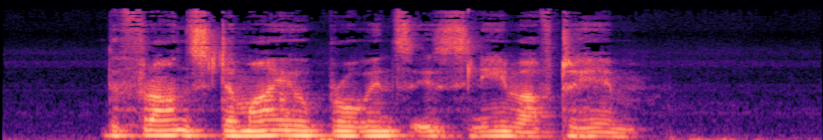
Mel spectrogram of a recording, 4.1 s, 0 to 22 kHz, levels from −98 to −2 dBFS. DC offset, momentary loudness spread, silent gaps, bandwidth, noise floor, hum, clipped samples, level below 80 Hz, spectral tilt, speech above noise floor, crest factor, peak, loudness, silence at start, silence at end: under 0.1%; 11 LU; none; 17 kHz; -54 dBFS; none; under 0.1%; -44 dBFS; -5 dB/octave; 38 dB; 16 dB; -2 dBFS; -17 LUFS; 0.55 s; 0.5 s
